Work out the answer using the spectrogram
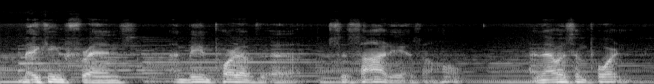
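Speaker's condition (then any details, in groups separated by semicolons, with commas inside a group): Tardive dyskinesia; antipsychotic-induced, facial puffing progressing to grimacing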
